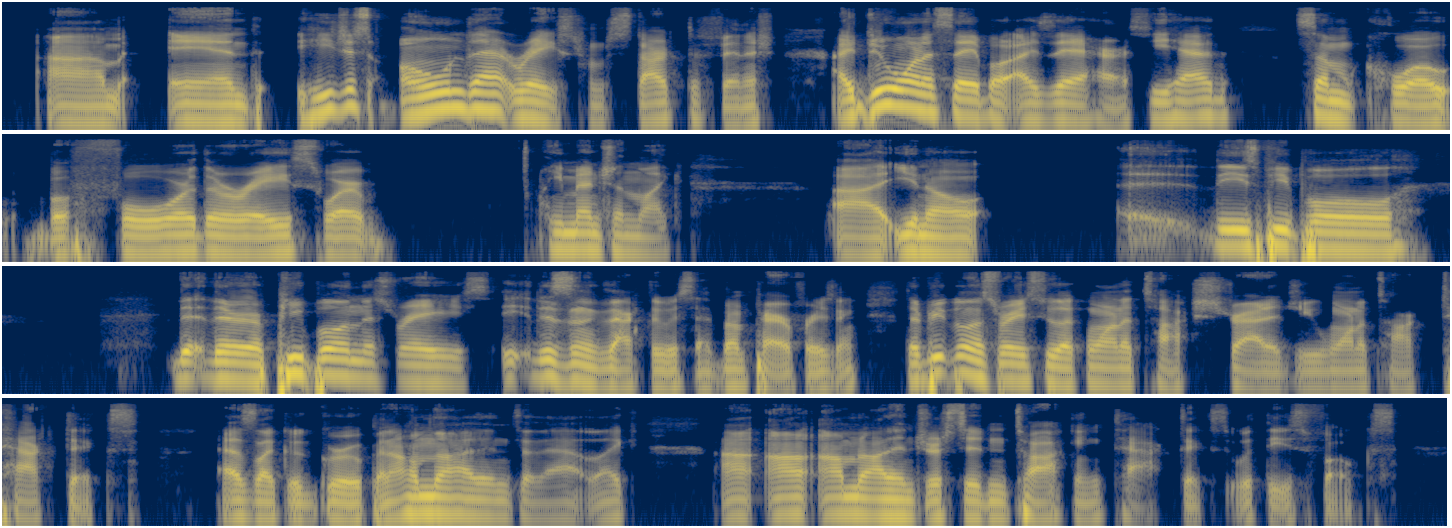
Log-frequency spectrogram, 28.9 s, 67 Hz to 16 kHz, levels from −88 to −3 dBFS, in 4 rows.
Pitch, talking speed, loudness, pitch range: 105 Hz, 185 wpm, -21 LUFS, 95-120 Hz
